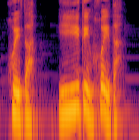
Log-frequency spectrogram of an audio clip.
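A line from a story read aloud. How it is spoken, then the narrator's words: Knowing laugh, brisk. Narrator (Chinese): 老板会意的笑了，爽快的说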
